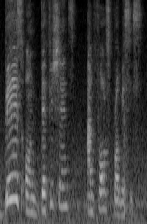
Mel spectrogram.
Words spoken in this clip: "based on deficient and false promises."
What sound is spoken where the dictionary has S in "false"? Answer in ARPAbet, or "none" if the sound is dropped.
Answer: S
